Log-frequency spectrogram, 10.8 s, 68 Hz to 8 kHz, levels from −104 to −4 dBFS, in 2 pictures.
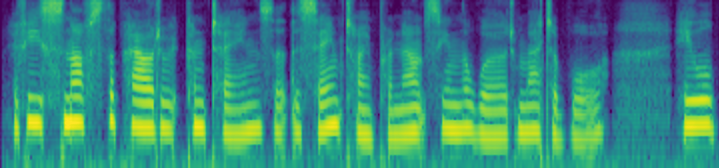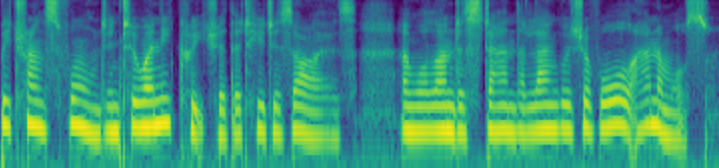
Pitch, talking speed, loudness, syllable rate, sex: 200 Hz, 185 wpm, -18 LUFS, 5.4 syllables/s, female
